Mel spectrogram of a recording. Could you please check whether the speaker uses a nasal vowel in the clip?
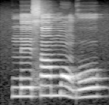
yes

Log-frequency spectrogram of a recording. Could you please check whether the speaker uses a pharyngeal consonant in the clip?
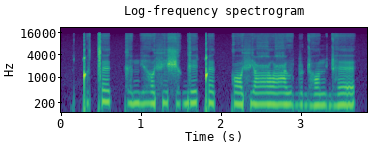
yes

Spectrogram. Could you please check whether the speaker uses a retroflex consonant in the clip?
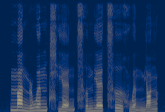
yes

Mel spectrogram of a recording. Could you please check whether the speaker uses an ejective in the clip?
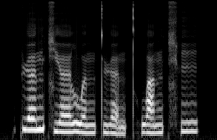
no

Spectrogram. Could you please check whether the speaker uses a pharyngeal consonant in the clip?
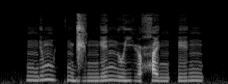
yes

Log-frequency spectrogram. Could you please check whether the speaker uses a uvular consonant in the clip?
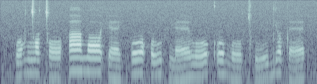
yes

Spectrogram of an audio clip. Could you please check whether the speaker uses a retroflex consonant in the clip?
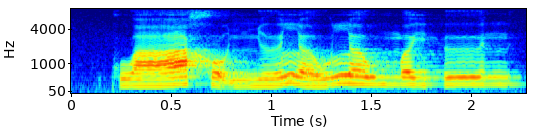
no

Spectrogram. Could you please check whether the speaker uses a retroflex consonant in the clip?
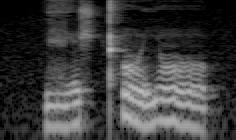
yes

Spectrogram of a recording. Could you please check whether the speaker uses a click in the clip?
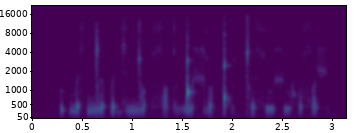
yes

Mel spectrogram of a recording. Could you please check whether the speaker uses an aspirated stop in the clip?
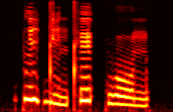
yes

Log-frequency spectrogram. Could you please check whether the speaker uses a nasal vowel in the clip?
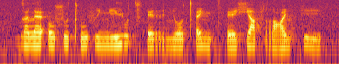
no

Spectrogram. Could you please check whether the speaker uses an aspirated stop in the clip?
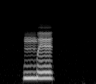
no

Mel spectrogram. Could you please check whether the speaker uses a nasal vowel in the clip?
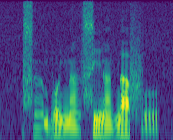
yes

